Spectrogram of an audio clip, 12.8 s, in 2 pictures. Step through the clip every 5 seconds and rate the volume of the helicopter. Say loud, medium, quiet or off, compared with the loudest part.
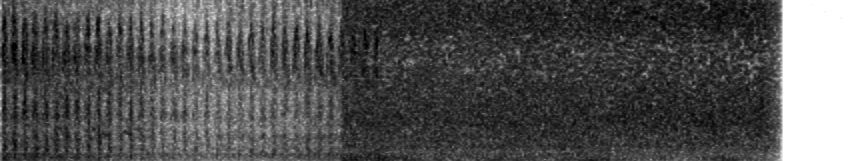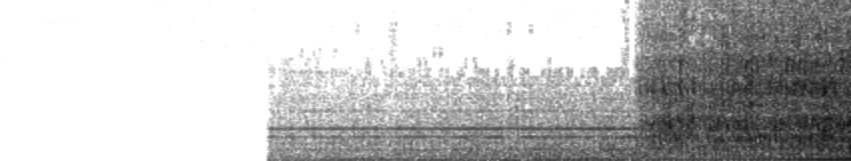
loud, quiet, loud.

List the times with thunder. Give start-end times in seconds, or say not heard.
2.5-5.8.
